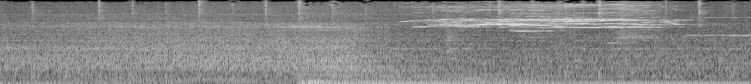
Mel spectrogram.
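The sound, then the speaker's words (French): A heavy truck carrying pigs to Alabama, USA, rumbles along with a low, steady engine drone that swells louder partway through, joined briefly by a thin, high hiss; no one speaks. “Il apporta des cochons dans un camion jusqu'à Alabama aux États-Unis.”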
